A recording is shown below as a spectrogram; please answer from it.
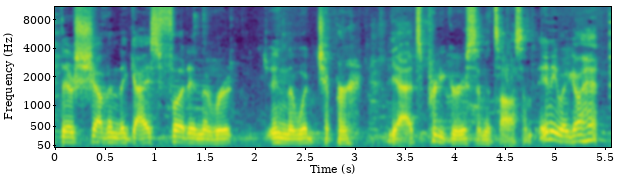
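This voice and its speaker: A man's voice: fairly low pitch, quick pace, fairly bright tone. A man running a tabletop game as game master, narrating scenes off the cuff in a casual, conversational way.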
